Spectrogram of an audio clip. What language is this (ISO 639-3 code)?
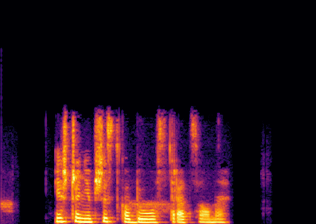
pol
